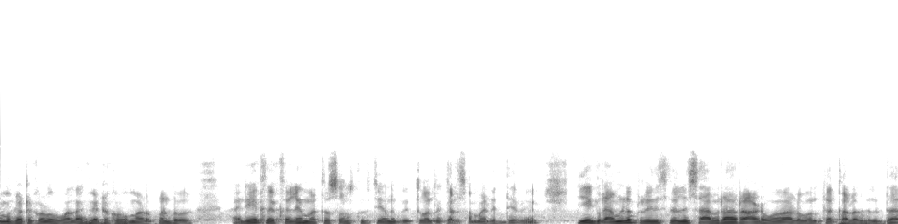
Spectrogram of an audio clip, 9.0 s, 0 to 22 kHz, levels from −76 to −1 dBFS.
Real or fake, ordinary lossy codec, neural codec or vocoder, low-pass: fake; Opus, 64 kbps; codec, 16 kHz, 2 kbps, FreqCodec, larger model; 7.2 kHz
